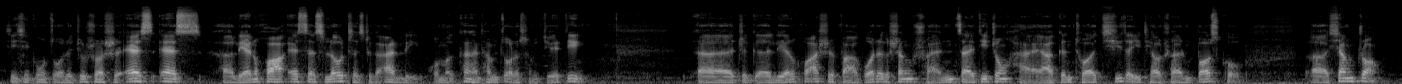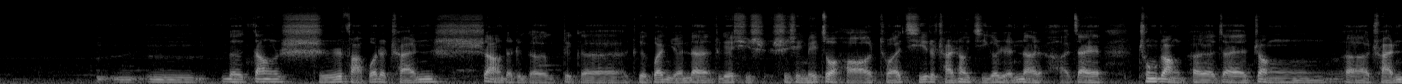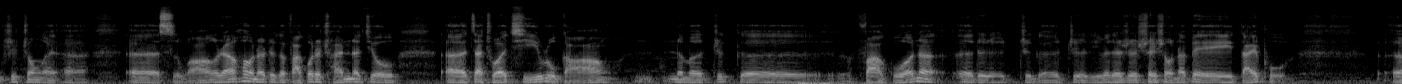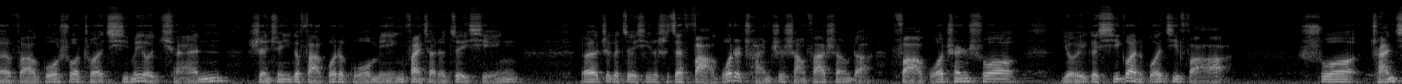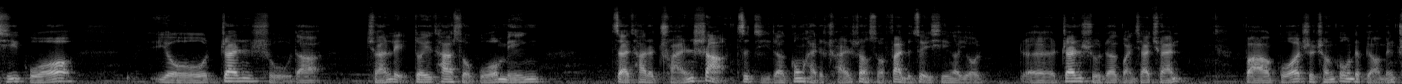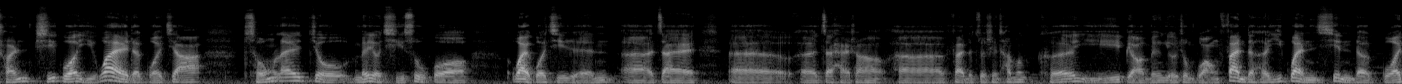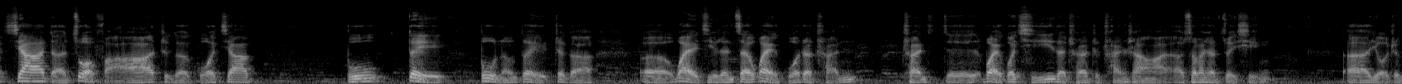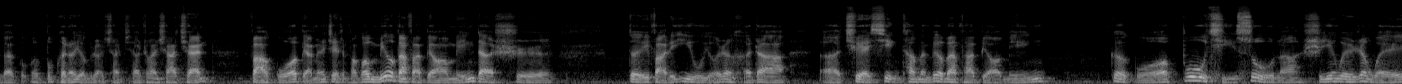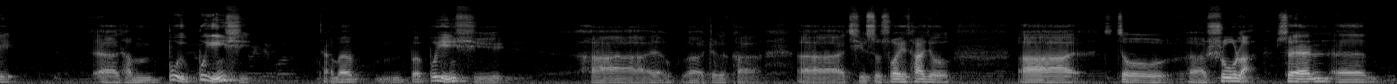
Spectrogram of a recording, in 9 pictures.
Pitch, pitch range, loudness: 100 Hz, 90-120 Hz, -32 LUFS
